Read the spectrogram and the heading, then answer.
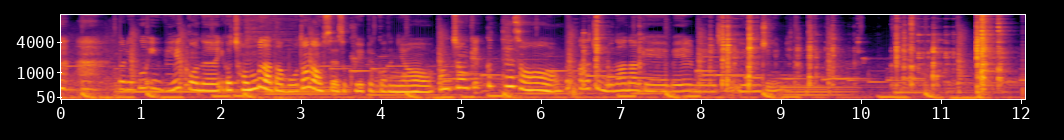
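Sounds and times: soft background music: 0.0 - 12.0
dishes clinking: 6.4 - 12.0.

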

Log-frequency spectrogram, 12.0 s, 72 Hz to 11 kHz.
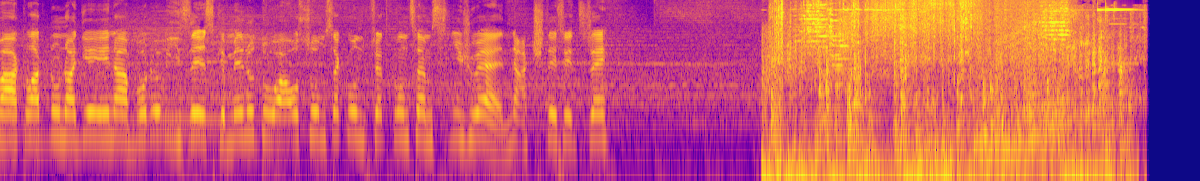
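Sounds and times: faint arena ambience: 0.0 - 7.7.

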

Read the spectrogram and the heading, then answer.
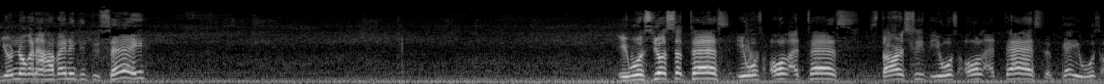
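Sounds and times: faint hiss: 0.0 - 11.0
vehicle engine hum: 0.0 - 11.0.

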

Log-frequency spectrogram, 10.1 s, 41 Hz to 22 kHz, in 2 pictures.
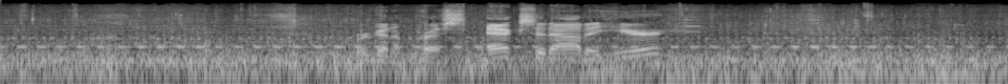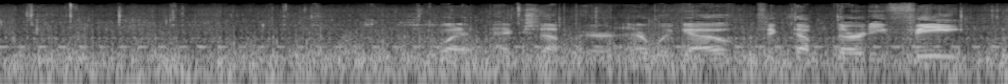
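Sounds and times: outboard motor idling: 0.0 - 10.0.

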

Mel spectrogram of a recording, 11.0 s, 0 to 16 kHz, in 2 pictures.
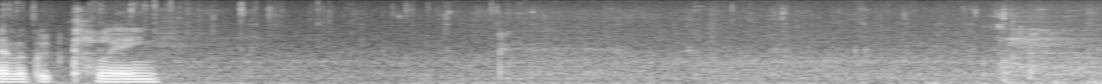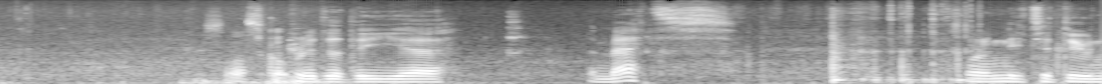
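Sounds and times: small ticks: 0.6 - 5.9.

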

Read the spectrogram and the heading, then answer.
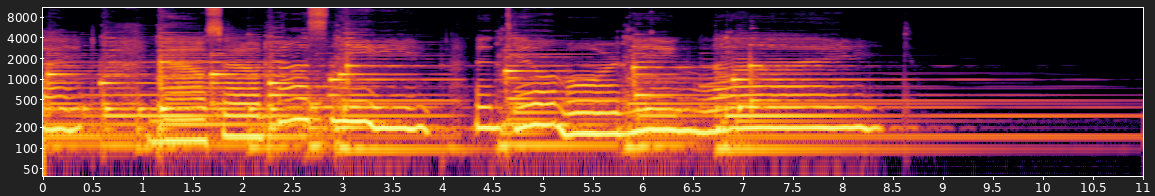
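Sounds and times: soft lullaby chord ringing: 0.0 - 9.0.

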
